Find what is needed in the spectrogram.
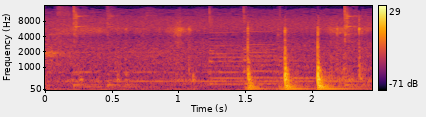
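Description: Mallet striking a hooked tool driven into a wooden deck seam to loosen old caulking: two sharp knocks a third of a second apart, about a second and a half in.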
